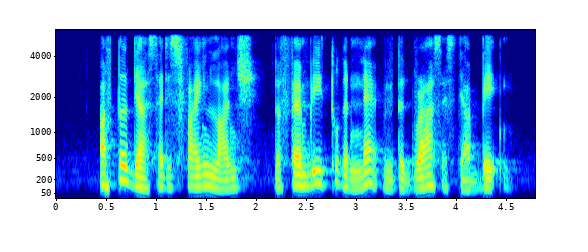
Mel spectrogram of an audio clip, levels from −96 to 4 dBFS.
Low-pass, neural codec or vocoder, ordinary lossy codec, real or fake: 5.4 kHz; codec, 16 kHz, 6 kbps, DAC; none; fake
